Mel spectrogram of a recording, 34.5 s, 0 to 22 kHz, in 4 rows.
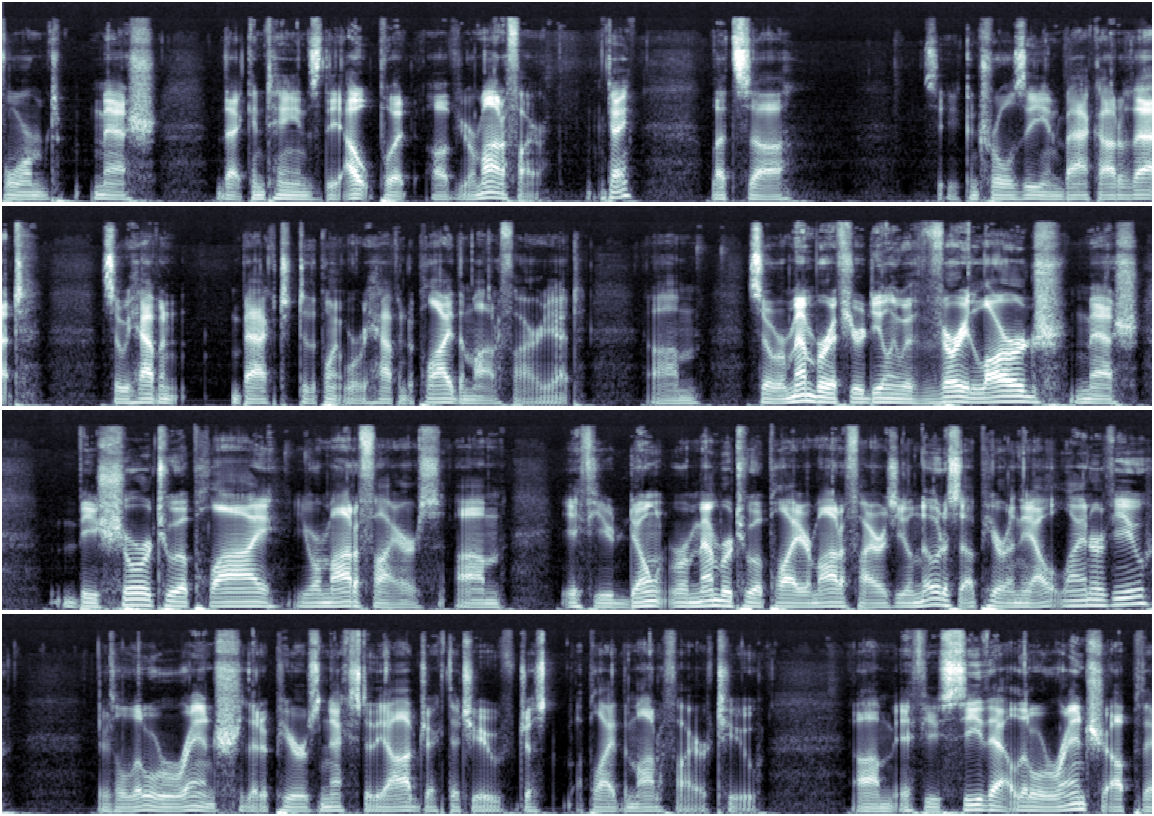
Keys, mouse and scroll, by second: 5.4 ctrl+z, 6.8 ctrl+z, 13.8 click, 24.9 click.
